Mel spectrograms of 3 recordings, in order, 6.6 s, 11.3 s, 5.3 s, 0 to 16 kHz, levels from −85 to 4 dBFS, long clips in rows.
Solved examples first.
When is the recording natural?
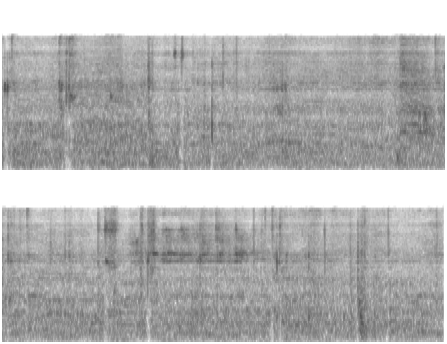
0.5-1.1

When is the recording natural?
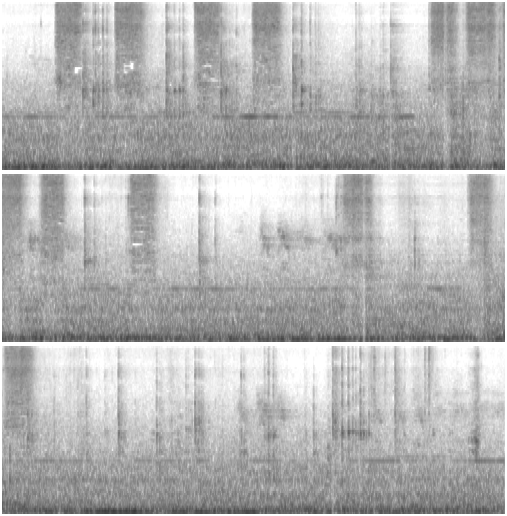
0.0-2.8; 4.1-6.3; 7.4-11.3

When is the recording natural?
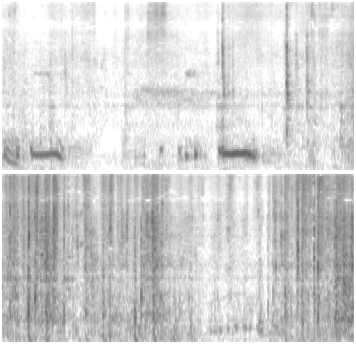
0.0-0.8; 2.0-5.3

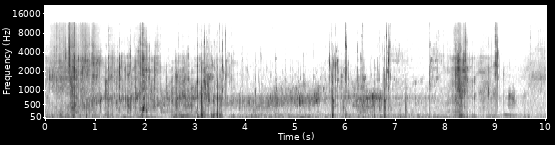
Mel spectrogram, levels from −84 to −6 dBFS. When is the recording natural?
3.2-7.9; 9.2-10.0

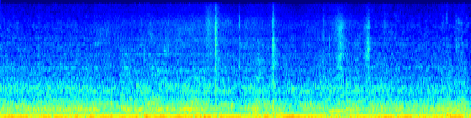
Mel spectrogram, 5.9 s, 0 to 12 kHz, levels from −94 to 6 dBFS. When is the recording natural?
0.0-1.1; 4.6-5.9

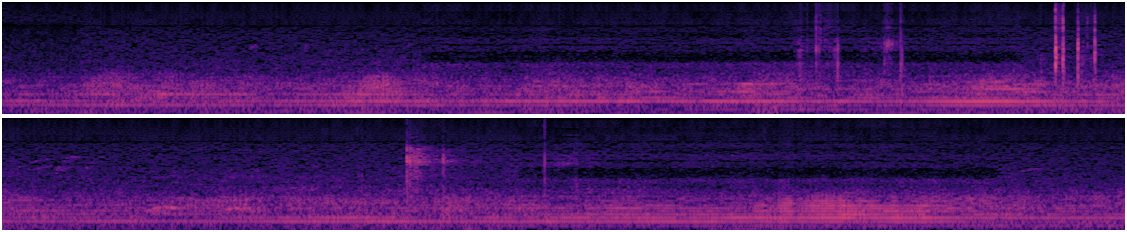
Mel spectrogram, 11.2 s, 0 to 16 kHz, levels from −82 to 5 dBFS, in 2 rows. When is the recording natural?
0.0-2.1; 5.1-8.2; 10.6-11.2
